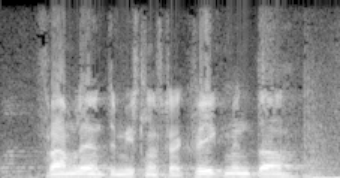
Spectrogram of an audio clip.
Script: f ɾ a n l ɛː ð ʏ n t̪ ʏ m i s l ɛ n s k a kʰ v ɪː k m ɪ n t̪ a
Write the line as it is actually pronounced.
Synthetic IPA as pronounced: f ɾ a m l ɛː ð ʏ n t̪ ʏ m i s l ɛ n s k a kʰ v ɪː k m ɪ n t̪ a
